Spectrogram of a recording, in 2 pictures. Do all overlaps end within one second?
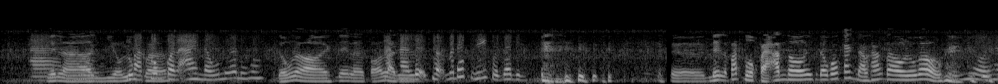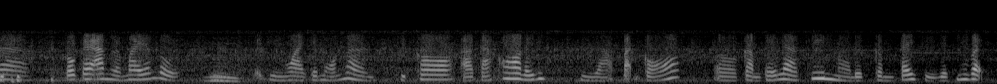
No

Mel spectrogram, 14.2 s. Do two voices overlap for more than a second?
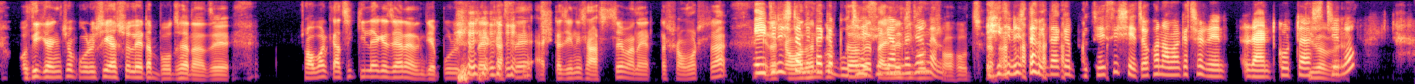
Yes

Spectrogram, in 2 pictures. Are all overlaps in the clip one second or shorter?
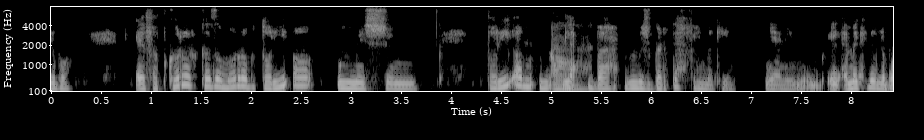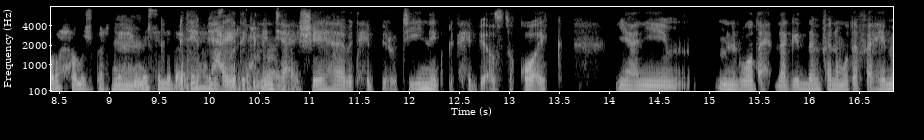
No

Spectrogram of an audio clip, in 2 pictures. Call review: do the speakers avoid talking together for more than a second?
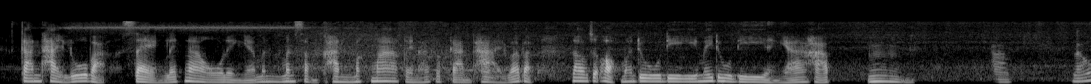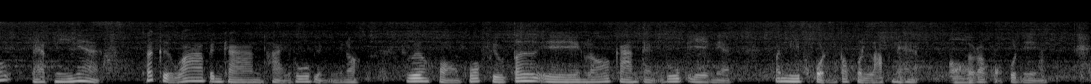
Yes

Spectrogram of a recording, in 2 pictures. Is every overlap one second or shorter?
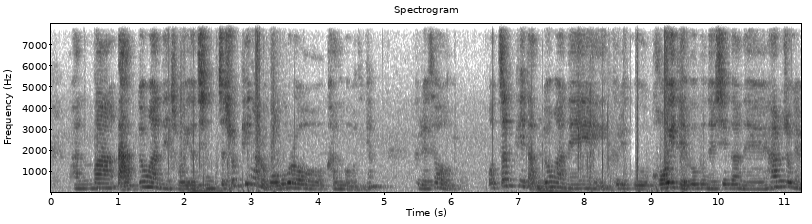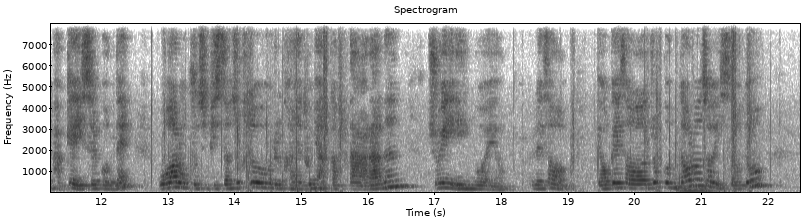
Yes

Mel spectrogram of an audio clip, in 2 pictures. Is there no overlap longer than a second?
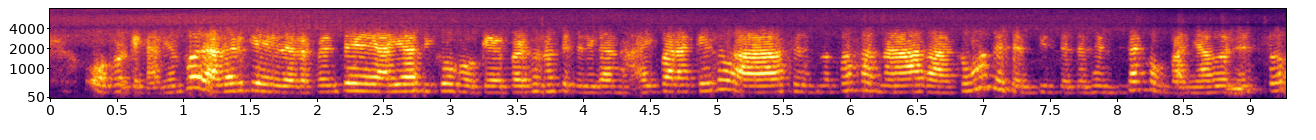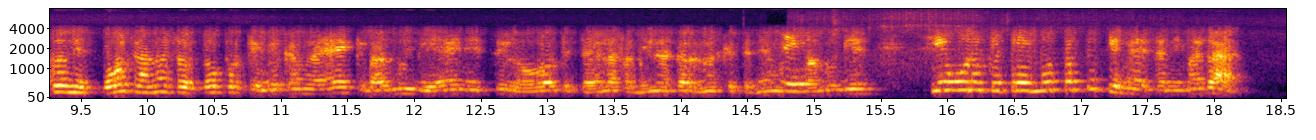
Yes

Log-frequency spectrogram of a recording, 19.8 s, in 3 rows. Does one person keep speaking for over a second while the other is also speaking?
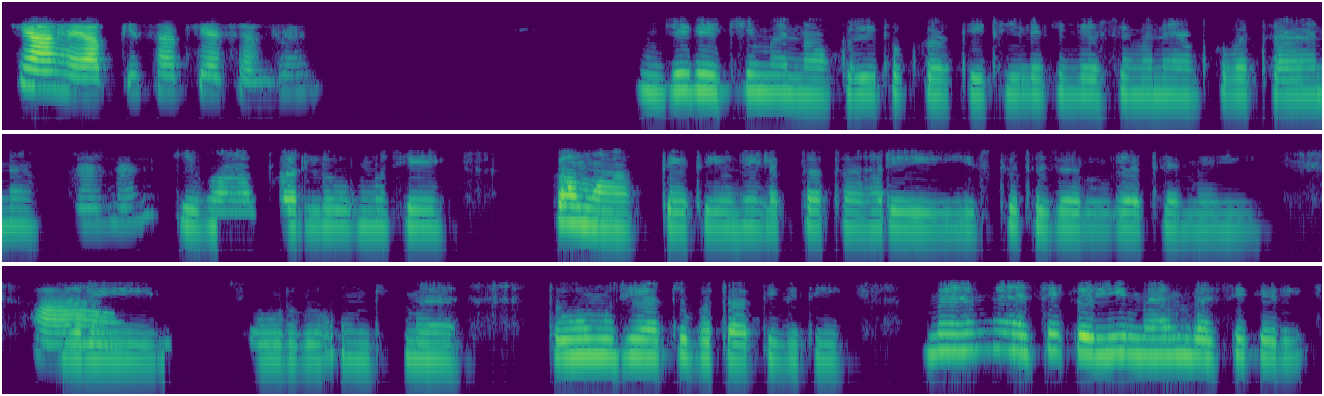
No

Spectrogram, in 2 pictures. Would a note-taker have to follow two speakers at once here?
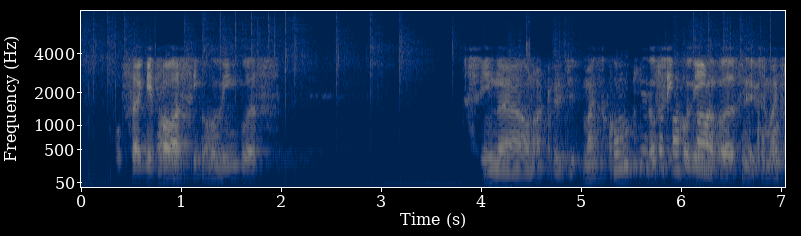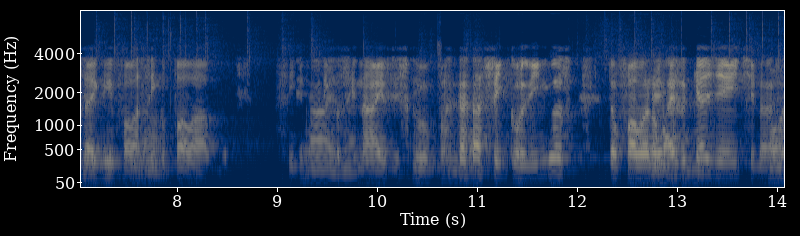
Yes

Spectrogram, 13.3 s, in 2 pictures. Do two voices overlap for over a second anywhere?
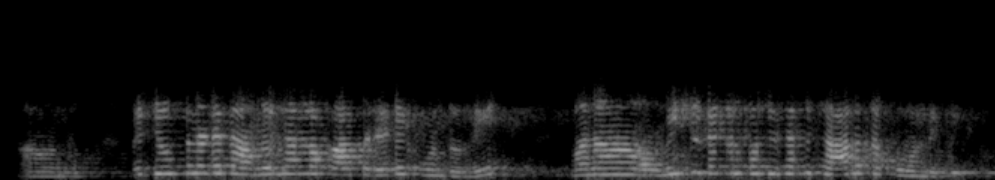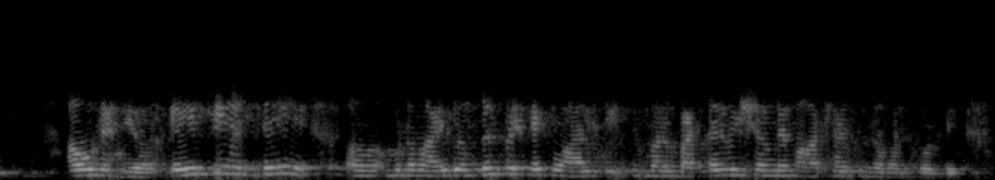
No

